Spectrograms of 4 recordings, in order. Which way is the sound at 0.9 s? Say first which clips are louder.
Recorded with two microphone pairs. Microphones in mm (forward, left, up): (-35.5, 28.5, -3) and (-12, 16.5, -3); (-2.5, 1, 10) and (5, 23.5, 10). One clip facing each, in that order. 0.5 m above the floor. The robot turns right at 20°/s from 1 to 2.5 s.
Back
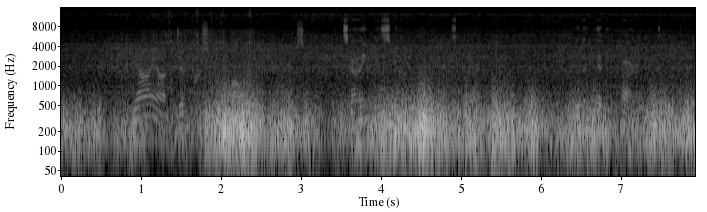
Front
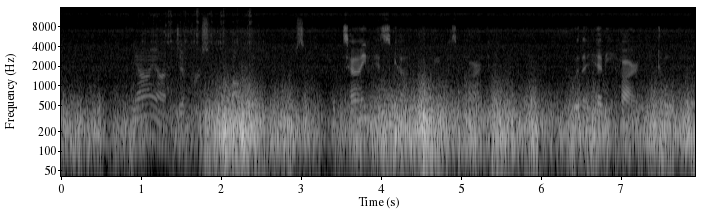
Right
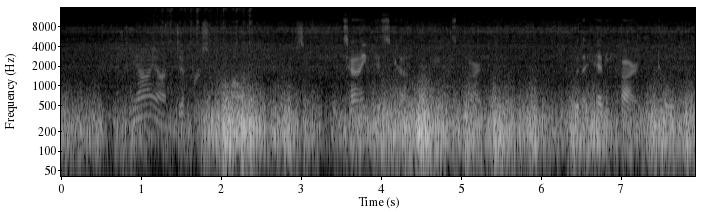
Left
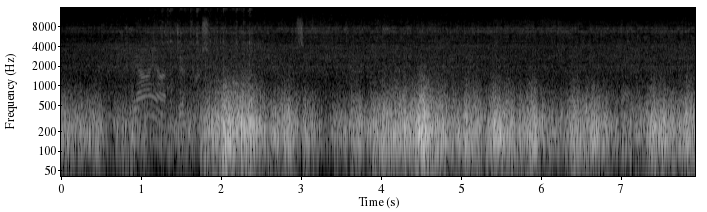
Back 4 dB, right 4 dB; 175° right.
